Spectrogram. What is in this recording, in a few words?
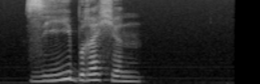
"sie brechen", German; verbs present tense irregular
